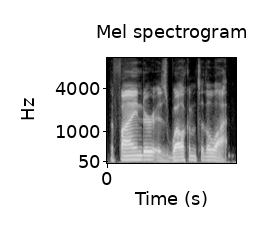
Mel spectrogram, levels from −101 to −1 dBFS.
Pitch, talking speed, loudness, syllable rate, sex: 105 Hz, 195 wpm, -17 LUFS, 5.3 syllables/s, male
